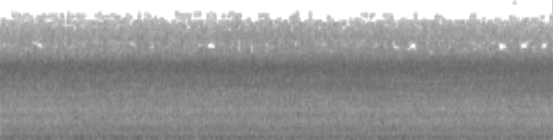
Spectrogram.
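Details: Continuous fanning by Japanese honey bees in hot weather: a dense, unwavering hum low in pitch, blended with steady shrill hiss.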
